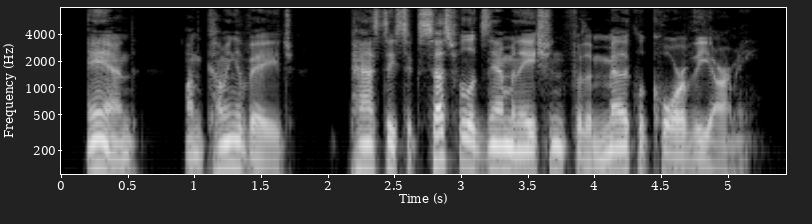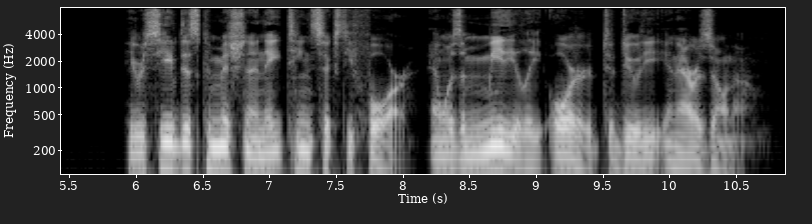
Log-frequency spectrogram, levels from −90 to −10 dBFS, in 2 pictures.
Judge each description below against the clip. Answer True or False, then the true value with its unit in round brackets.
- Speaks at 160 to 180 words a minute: True (165 wpm)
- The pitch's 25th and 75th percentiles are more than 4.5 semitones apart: True (5.0 semitones)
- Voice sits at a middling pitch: False (95 Hz)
